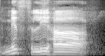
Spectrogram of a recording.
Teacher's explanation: জিহ্বার আগা, উপরের দাঁতের আগা, জিভটা একটু বের করে পড়লেই সাইয়ের উচ্চারণ হয়ে যায়।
